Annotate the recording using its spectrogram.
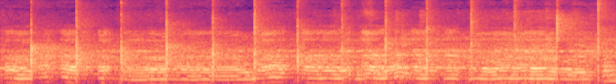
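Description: Music with a steady clapping beat, about two beats a second, under a held, stepping melody.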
